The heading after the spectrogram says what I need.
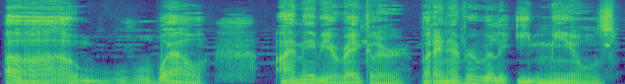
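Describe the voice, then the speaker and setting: A low-pitched actor as an awkward young American guy in an audio drama. He is apologetic and trips over his words, recorded close and dry. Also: lively intonation, normal speed, warm tone, dry recording. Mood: nervous, chuckling. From United States. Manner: stammering, apologetic. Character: awkward, flustered young American man on a date. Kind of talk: audio roleplay acting and first-person narration.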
